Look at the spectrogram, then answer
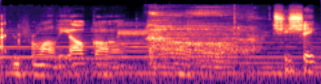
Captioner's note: groans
